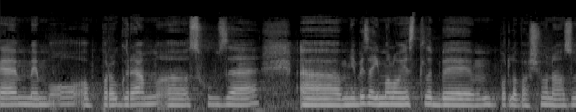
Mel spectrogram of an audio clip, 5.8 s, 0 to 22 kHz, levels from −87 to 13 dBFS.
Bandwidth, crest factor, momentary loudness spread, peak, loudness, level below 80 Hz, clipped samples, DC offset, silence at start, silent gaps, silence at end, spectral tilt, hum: 13.5 kHz; 16 dB; 7 LU; -16 dBFS; -33 LUFS; -64 dBFS; under 0.1%; under 0.1%; 0 s; none; 0 s; -5 dB/octave; none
